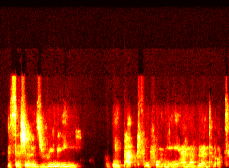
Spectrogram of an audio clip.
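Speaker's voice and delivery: teary, emotional voice welling with tears. Asking a question after a session that moved them, teary. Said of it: "sorry, I'm very teary".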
